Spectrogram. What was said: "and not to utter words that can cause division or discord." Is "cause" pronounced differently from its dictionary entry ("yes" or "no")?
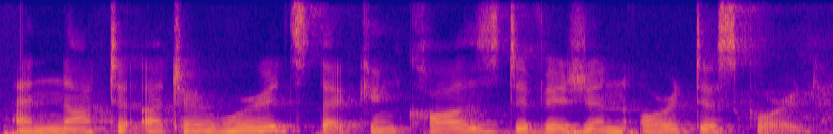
no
